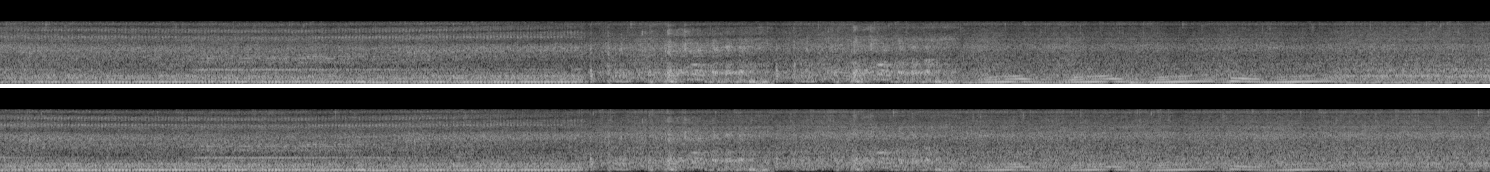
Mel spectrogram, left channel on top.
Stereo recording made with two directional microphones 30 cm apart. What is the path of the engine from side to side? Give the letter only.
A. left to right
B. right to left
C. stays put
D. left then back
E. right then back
B.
